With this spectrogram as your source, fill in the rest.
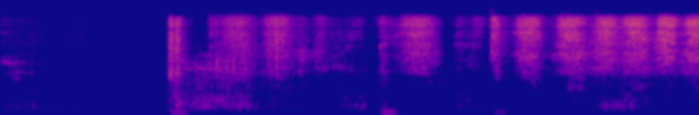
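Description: A tool rubs firmly back and forth over a sheet of paper laid on artwork, a close, dry scraping in uneven strokes after a brief quiet start.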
